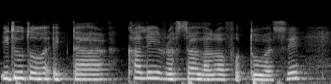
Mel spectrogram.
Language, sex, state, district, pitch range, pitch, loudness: Nagamese, male, Nagaland, Dimapur, 230-275 Hz, 245 Hz, -14 LUFS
